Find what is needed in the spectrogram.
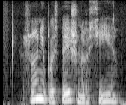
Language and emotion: Russian, sad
